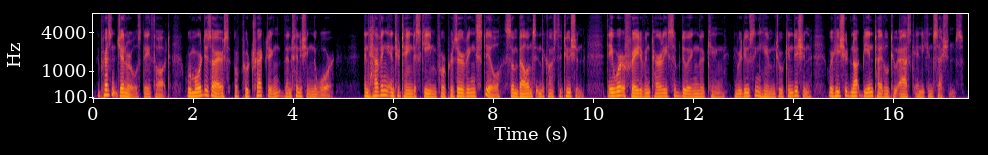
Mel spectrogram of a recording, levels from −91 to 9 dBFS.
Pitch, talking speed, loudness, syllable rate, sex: 115 Hz, 175 wpm, -19 LUFS, 5.8 syllables/s, male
